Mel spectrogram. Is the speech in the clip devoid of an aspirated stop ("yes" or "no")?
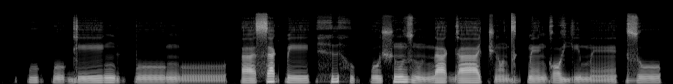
yes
